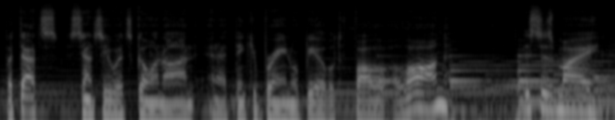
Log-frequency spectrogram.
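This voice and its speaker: A man hosting a podcast, speaking thoughtfully with pauses and fillers as he reflects and introduces a guest. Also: mid-range voice, over music. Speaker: podcast host. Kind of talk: reflective podcast monologue and interview.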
